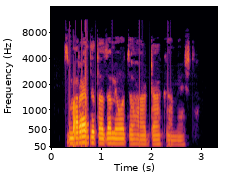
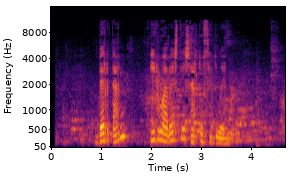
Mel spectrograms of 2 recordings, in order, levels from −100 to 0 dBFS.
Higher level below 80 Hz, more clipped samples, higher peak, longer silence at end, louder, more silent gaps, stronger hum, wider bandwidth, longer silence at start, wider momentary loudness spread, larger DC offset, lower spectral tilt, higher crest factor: first, -52 dBFS vs -68 dBFS; neither; about the same, -2 dBFS vs -4 dBFS; first, 0.55 s vs 0 s; first, -20 LUFS vs -23 LUFS; neither; neither; about the same, 11.5 kHz vs 11.5 kHz; second, 0.25 s vs 0.4 s; second, 17 LU vs 23 LU; neither; about the same, -6 dB/octave vs -6 dB/octave; about the same, 20 dB vs 20 dB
